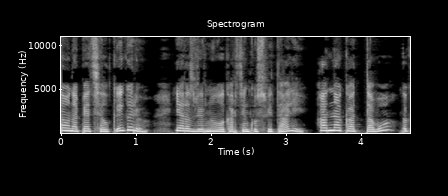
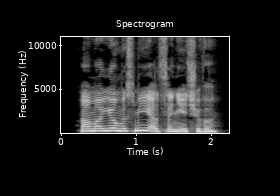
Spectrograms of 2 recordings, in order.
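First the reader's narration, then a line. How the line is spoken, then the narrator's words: Grumbling mutter. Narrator (Russian): пробурчал Кравцов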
